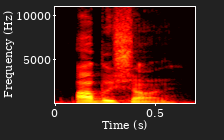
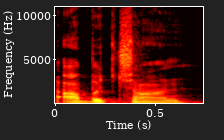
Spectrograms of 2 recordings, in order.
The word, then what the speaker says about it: Aubuchon: Abu Shan. Nice. There we How do you go. spell it? Aubuchon. I don't know what I would have. I'm glad he did because I would have said Abuchan.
